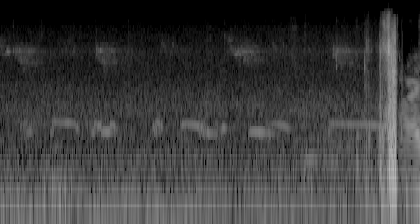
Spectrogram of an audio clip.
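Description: Faint outdoor background with a bird calling softly in short, repeated notes, then one loud knock near the end.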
